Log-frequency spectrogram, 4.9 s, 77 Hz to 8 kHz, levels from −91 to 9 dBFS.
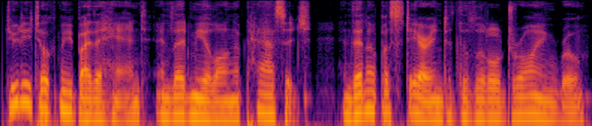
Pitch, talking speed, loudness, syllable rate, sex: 105 Hz, 265 wpm, -19 LUFS, 6.2 syllables/s, male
